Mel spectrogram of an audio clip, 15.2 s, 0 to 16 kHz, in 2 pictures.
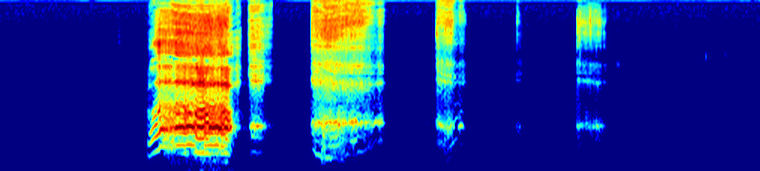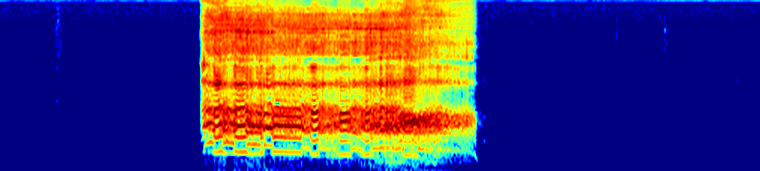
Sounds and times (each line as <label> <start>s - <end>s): my voice screaming of pain 1.5s - 3.7s
my voice screaming of pain 9.6s - 12.5s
